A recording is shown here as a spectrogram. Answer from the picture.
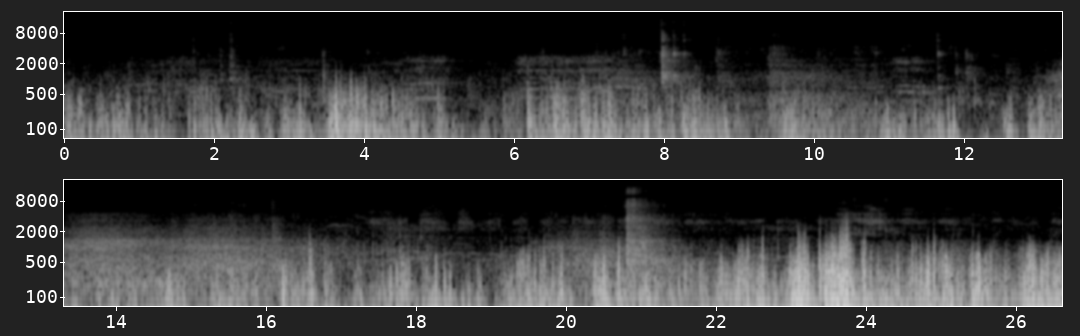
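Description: Sheep bleating repeatedly, a series of short calls, over an uneven low rumble that grows louder toward the end.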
